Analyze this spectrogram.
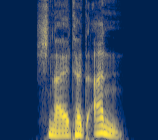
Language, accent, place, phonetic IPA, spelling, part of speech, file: German, Germany, Berlin, [ˌʃnaltət ˈan], schnalltet an, verb, De-schnalltet an.ogg
- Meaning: inflection of anschnallen: 1. second-person plural preterite 2. second-person plural subjunctive II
